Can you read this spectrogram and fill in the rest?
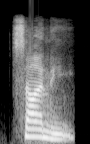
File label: "sarnie", Indian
